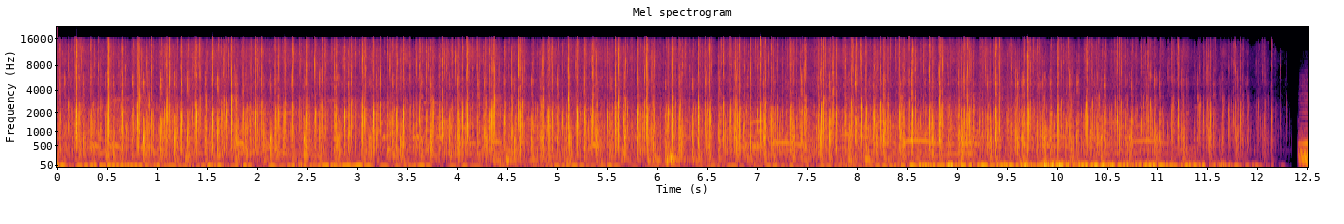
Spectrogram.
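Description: An audience applauding: many people clapping in a dense, steady patter that thins and fades out near the end.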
